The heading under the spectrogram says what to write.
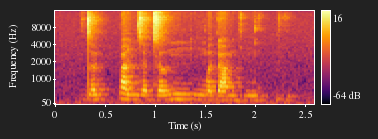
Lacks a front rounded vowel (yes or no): no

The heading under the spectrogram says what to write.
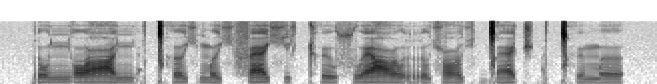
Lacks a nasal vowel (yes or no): yes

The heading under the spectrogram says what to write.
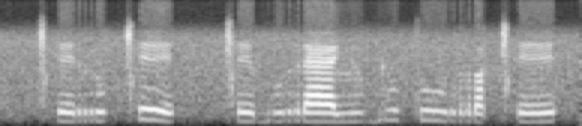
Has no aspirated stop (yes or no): no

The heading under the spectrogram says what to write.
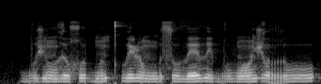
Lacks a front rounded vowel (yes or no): yes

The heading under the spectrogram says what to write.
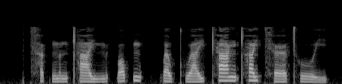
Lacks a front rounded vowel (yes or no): no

